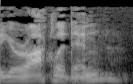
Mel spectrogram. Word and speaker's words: Euroclydon: But not long after, there arose against it, the ship, a tempestuous wind called a Euroclydon. Now, depending, I have the pronunciation markers here. Some call it a Euroclydon.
